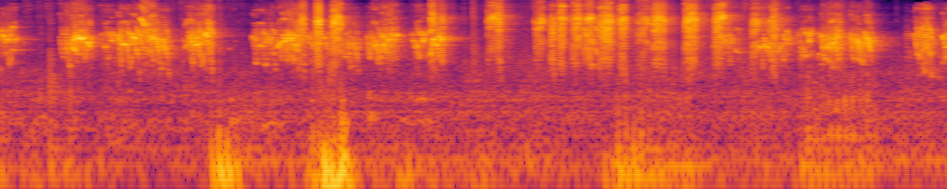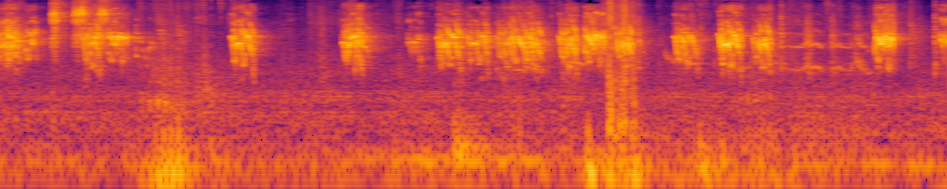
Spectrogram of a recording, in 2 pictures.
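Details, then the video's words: Budgerigars, Australian parrots, chirping in a dense, continuous chatter of buzzy warbles and short squawks, overlapping and nearly unbroken, with a few brief gaps and low thumps. "Budgies Chirping Sounds Beautiful Parrot Sounds"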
